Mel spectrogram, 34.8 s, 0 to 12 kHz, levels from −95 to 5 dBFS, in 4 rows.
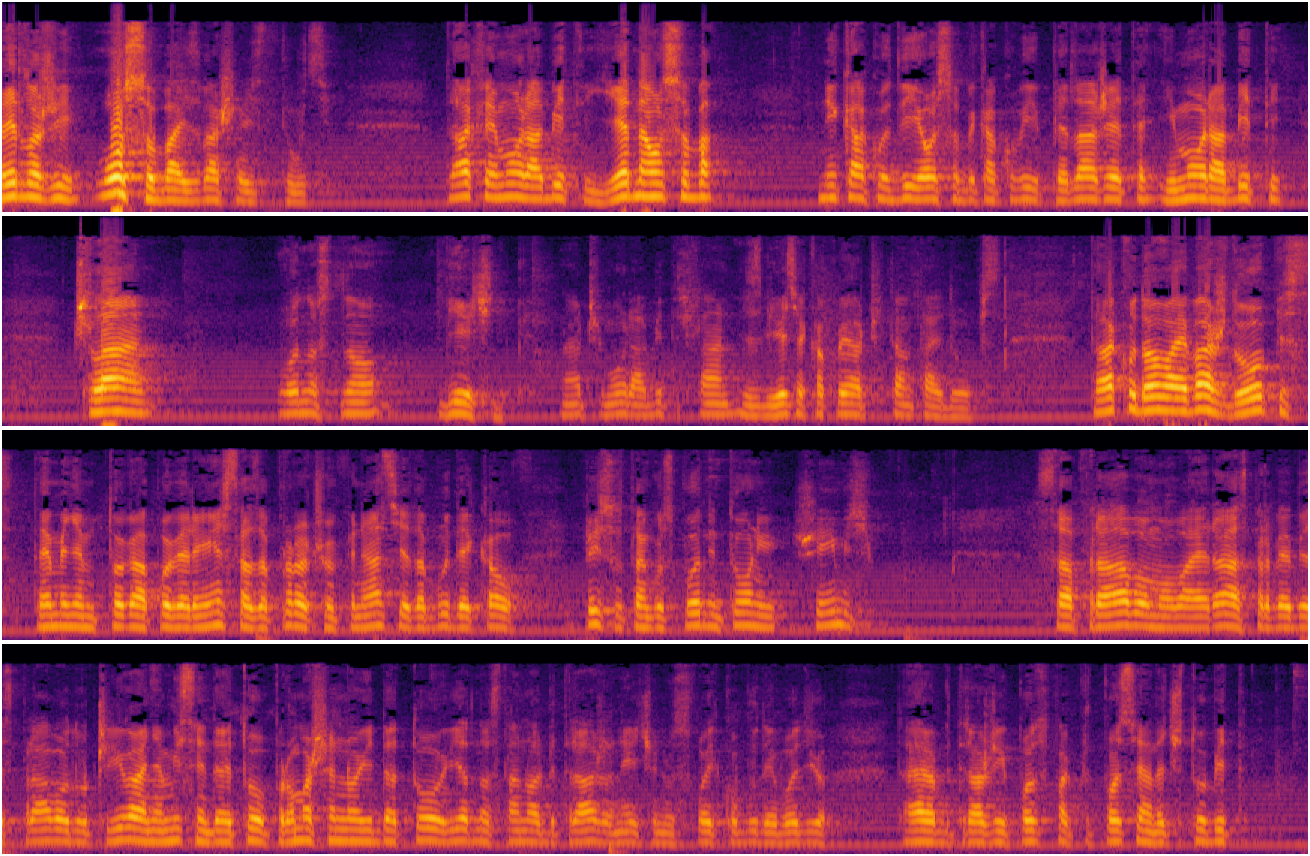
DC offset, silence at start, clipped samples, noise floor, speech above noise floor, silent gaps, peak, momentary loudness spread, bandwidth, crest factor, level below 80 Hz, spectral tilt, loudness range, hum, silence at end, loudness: under 0.1%; 0 s; 0.2%; -43 dBFS; 27 dB; none; 0 dBFS; 16 LU; 9.8 kHz; 16 dB; -52 dBFS; -5 dB/octave; 9 LU; none; 0.05 s; -16 LUFS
